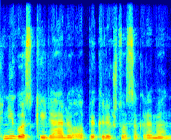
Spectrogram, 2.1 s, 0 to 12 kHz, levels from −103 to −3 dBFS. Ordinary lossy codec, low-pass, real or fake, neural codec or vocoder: Opus, 16 kbps; 10.8 kHz; real; none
